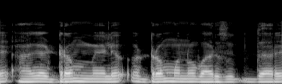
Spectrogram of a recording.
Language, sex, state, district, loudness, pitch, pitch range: Kannada, female, Karnataka, Bidar, -14 LUFS, 130 Hz, 125-130 Hz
